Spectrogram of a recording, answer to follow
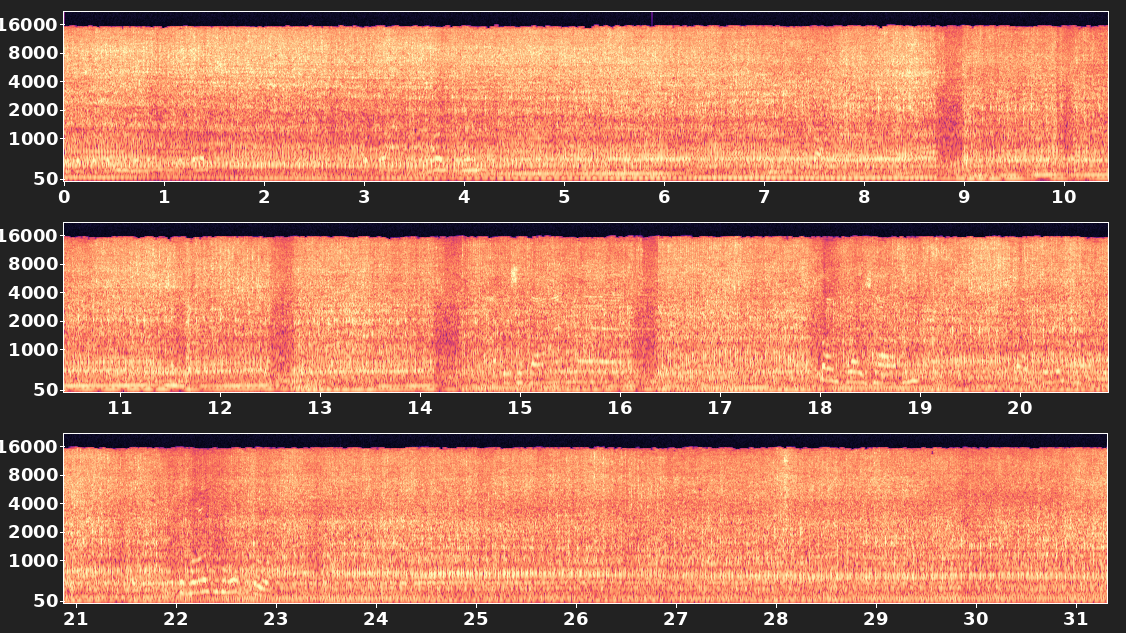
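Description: Nuffield Universal tractor's engine running loud and continuously under load while pulling the sled. Its pitch shifts up and down several times, with a few brief dips in loudness.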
